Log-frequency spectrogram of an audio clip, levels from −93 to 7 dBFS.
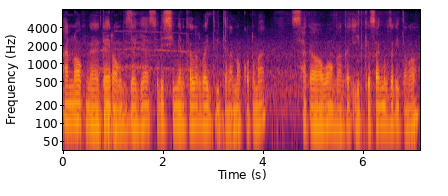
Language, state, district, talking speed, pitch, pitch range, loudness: Kokborok, Tripura, Dhalai, 175 wpm, 95 Hz, 90-100 Hz, -20 LUFS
